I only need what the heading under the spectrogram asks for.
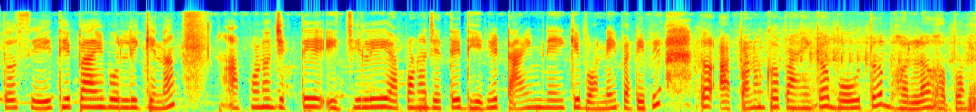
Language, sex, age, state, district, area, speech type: Odia, female, 45-60, Odisha, Sundergarh, rural, spontaneous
